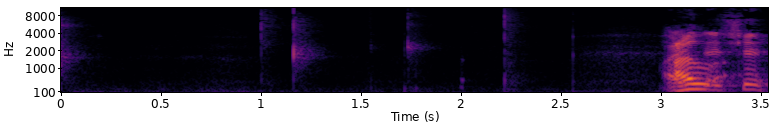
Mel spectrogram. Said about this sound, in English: I don't know how to snap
